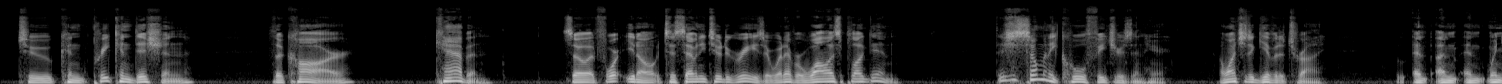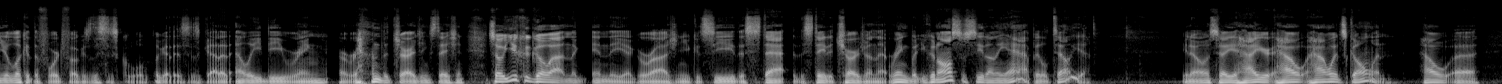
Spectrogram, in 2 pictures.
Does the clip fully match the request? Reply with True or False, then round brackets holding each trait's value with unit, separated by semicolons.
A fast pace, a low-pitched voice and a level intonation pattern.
False (220 wpm; 105 Hz; 5.0 semitones)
